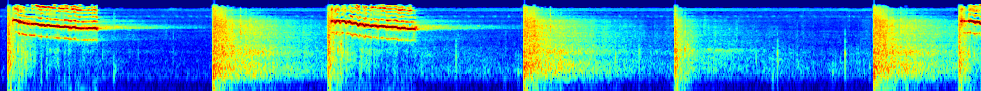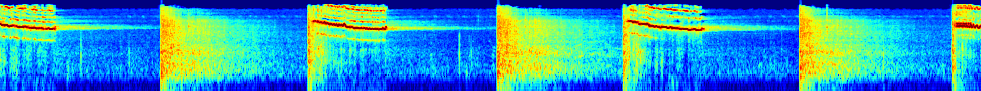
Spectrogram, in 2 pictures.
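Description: Multi-shot "Midnight Howl" firework firing a steady sequence of shots, about one every two seconds. Loud whistles, each falling in pitch for about a second and cutting off sharply, alternate with sudden bangs whose sound fades out over a second or two.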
